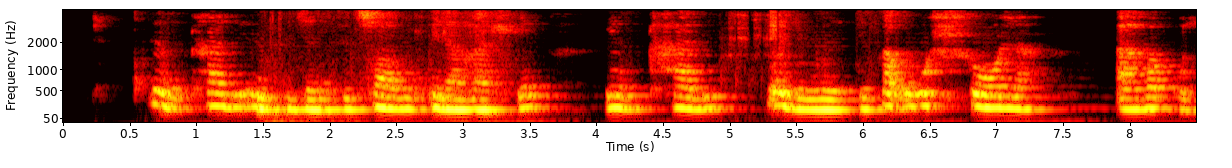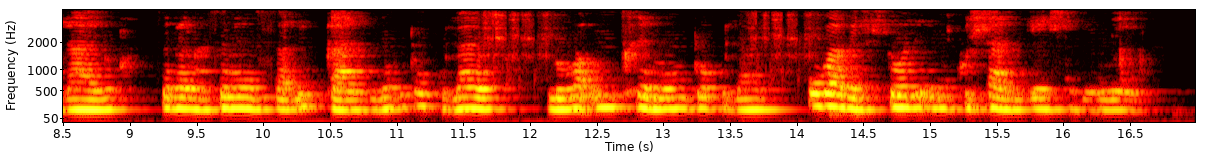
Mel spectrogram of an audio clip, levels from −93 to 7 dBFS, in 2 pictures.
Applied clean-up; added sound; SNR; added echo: neural separator model SepFormer DNS4.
